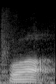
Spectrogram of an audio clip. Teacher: Nah, huruf ro itu di ujung lidah. Ro tebal, bunyinya tebal, getarannya nggak lebih dari 1, tebal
